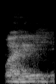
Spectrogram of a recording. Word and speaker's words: Wagyu: Wagyu, yeah. – Wagyu. – Is there a that may be what I, that may be on my menu. – I think it's Wagyu.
